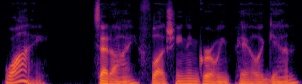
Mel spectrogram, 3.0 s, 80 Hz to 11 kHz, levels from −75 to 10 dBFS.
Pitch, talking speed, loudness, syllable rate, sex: 100 Hz, 160 wpm, -20 LUFS, 4.2 syllables/s, male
